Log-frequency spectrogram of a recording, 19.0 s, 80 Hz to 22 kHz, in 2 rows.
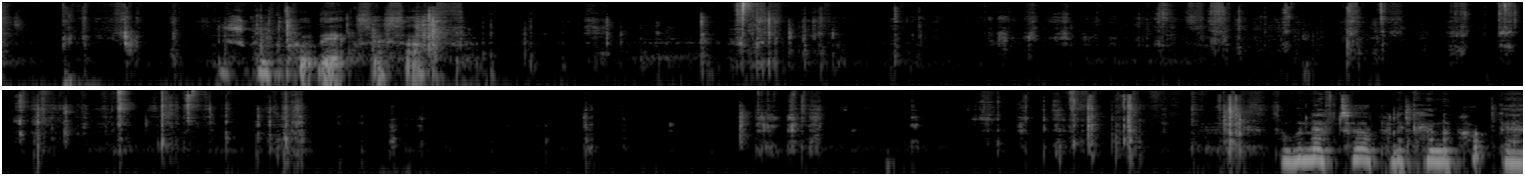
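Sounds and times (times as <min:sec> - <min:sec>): scissors snipping plastic: 0:07.5 - 0:11.5.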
